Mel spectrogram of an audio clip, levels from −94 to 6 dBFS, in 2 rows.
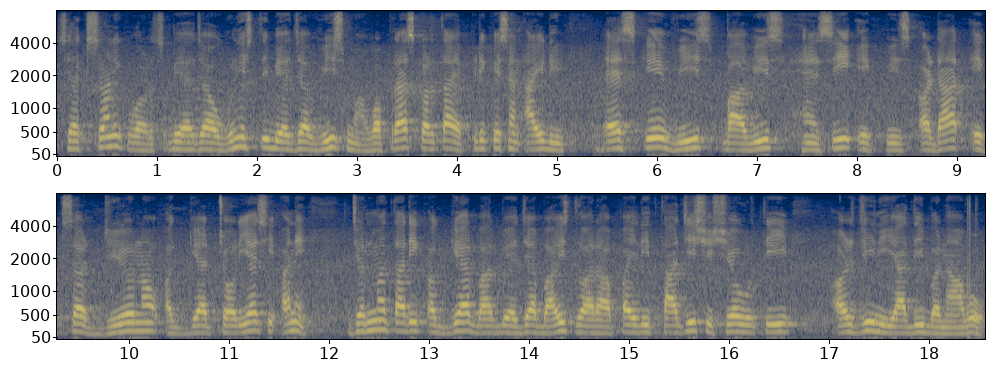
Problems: constant background noise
